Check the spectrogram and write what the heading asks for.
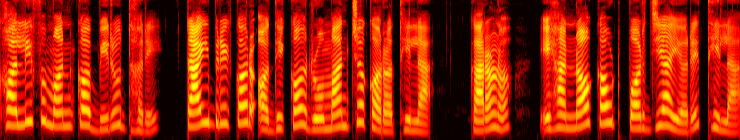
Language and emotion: Odia, neutral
